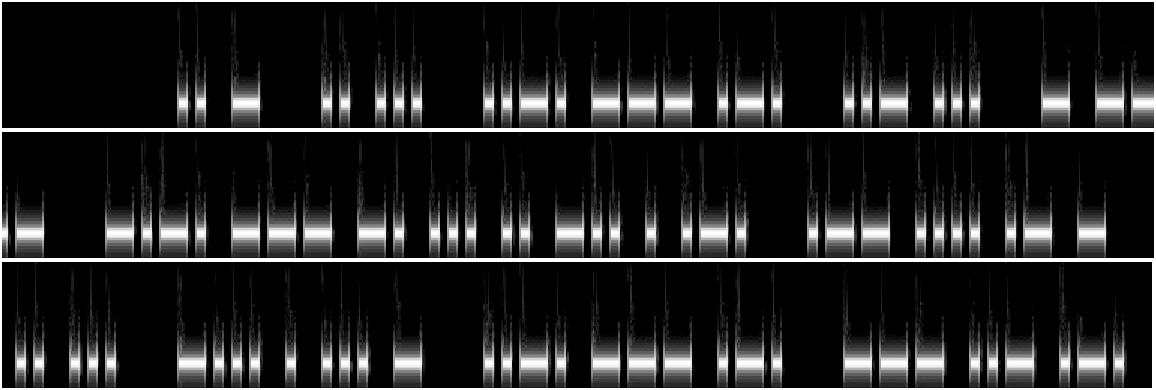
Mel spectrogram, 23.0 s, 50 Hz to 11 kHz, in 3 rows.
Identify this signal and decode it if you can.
Morse code, heard as a keyed tone, about 20 wpm, 700 Hz. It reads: IT IS FOR US TO CONSIDER WHAT IS BEST FOR OUR
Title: Sentences from Top 1000 Words - Review Part 4 - 20wpm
